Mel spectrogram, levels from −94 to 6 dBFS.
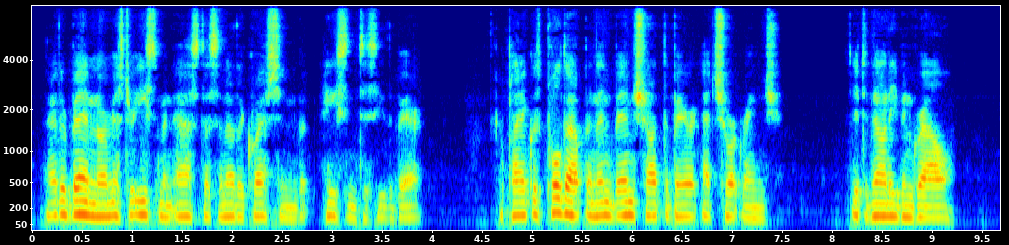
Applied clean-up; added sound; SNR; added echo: none; none; none; none.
